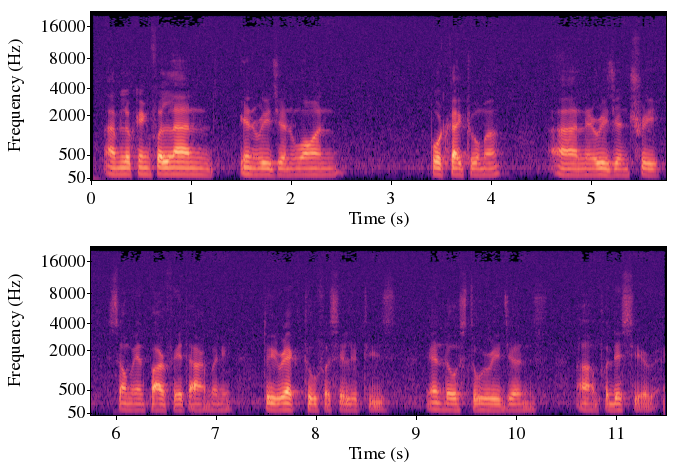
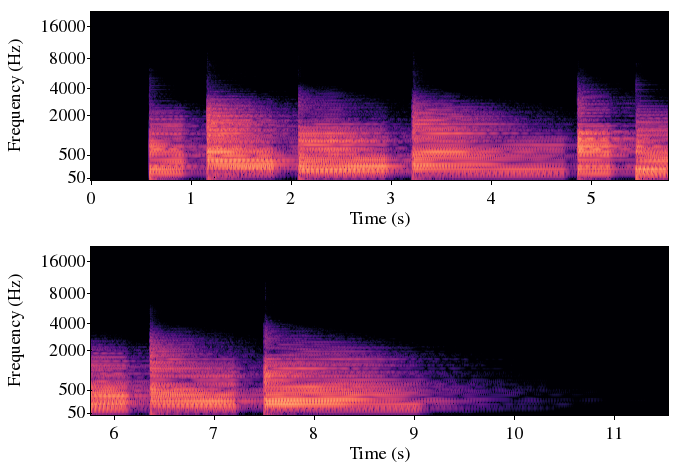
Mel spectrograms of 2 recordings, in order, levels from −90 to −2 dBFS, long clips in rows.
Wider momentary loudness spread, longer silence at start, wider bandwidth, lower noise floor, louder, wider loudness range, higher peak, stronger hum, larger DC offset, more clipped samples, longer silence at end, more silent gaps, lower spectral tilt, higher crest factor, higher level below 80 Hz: first, 22 LU vs 13 LU; second, 0.05 s vs 0.6 s; first, over 20 kHz vs 4.5 kHz; second, -47 dBFS vs under -90 dBFS; about the same, -24 LUFS vs -26 LUFS; about the same, 4 LU vs 5 LU; first, -2 dBFS vs -8 dBFS; second, none vs 50 Hz at -60 dBFS; neither; neither; second, 0 s vs 2.4 s; neither; second, -5.5 dB/octave vs -11 dB/octave; about the same, 22 dB vs 18 dB; second, -68 dBFS vs -54 dBFS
